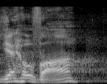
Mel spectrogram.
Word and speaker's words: Yehovah: It consists of four Hebrew letters, YHWH, and it's pronounced Yehovah or Yahweh.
